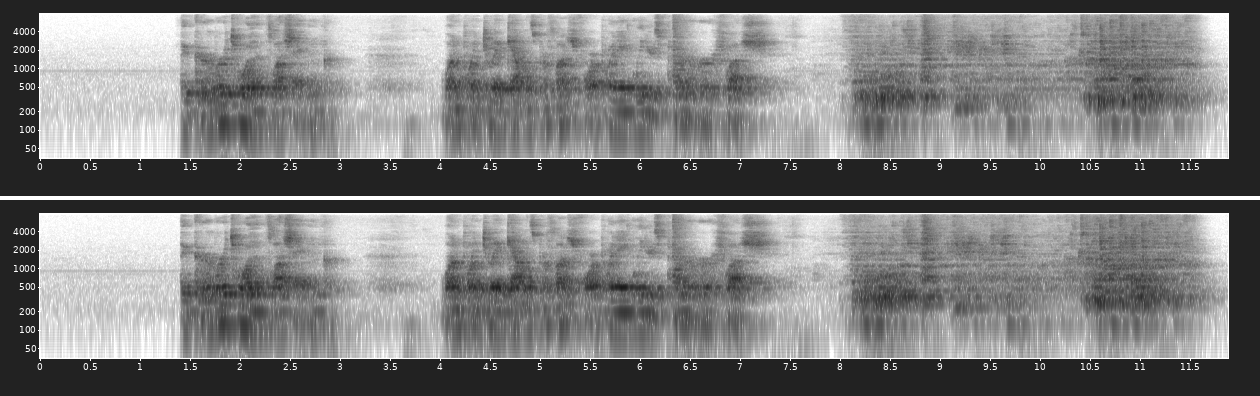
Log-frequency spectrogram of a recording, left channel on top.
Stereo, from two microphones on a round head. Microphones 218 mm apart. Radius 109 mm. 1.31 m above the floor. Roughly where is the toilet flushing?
Right.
